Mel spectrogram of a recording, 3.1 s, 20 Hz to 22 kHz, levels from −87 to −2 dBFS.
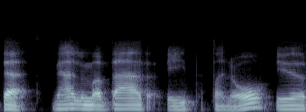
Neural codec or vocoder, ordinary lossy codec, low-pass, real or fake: codec, 16 kHz, about 1 kbps, DyCAST, with the encoder's durations; Opus, 24 kbps; 7.2 kHz; fake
